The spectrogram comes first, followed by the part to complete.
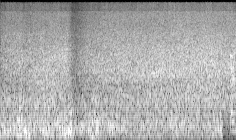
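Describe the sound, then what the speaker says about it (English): A thunderstorm roars outside as a steady, loud wash of wind and rain-like noise with low rumbling underneath, continuous throughout with no talking. "There's a storm outside."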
